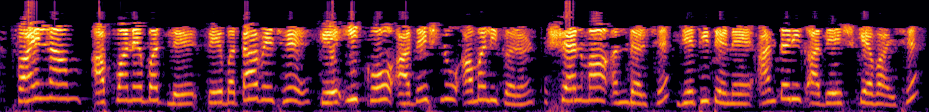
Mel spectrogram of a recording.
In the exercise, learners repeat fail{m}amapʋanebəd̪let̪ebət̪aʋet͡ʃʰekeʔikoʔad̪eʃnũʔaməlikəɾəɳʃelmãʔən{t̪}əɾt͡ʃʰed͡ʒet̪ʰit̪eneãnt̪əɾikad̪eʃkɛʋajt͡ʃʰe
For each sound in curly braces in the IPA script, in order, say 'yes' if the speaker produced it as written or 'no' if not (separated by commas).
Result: no, no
